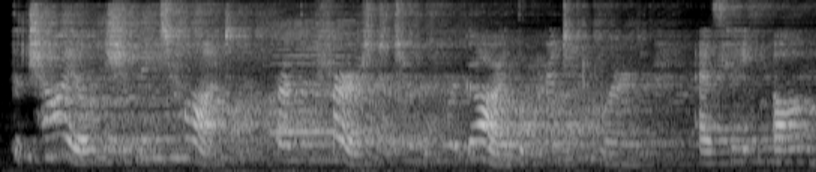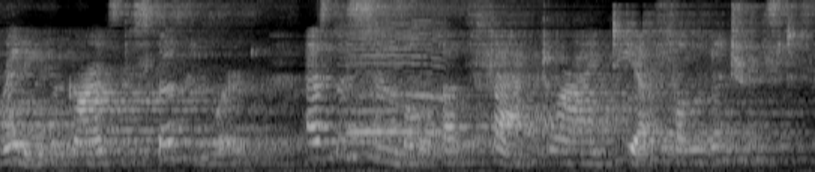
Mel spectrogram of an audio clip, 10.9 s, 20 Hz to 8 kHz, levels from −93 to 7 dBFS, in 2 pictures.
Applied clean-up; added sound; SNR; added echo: none; Livestock, farm animals, working animals; 9 dB; reverberation time 2.5 s.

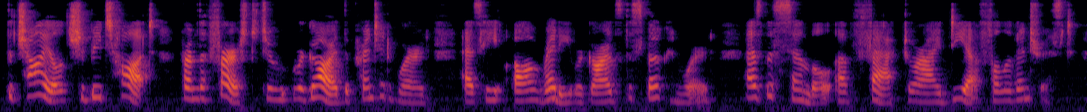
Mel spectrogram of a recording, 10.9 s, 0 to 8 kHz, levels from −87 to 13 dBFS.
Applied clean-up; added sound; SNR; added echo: none; none; none; none.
